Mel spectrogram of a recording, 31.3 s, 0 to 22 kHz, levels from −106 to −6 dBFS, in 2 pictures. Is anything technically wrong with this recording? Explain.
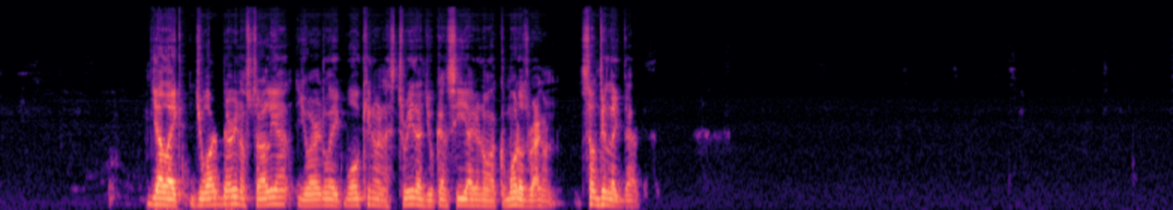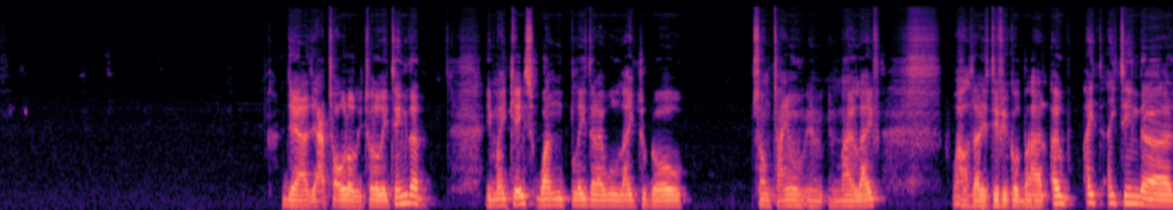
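No, nothing is technically wrong with this audio.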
